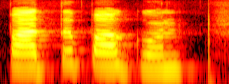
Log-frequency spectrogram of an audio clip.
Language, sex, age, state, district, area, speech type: Kashmiri, female, 30-45, Jammu and Kashmir, Kulgam, rural, read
